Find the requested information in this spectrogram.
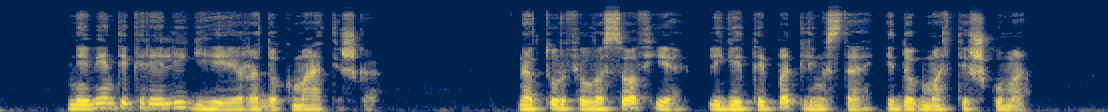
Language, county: Lithuanian, Klaipėda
